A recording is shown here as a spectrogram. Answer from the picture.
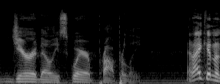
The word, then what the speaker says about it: Ghirardelli: Ghirardelli. – Ghirardelli, and you know how to pronounce that. Congratulations.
